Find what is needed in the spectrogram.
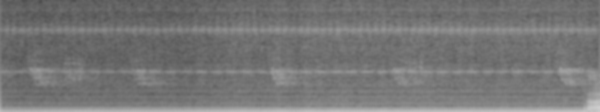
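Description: Steady electrical mains hum with a stack of higher overtones, unbroken throughout.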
